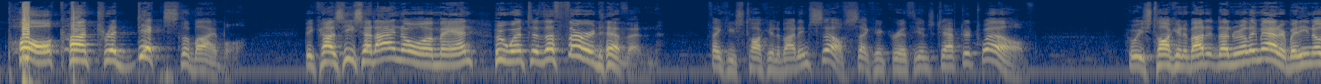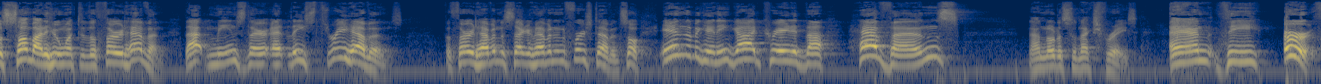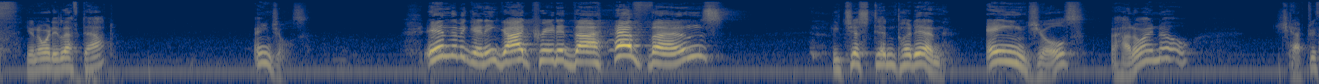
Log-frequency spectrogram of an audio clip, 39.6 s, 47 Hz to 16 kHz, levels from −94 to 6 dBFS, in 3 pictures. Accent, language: American, English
